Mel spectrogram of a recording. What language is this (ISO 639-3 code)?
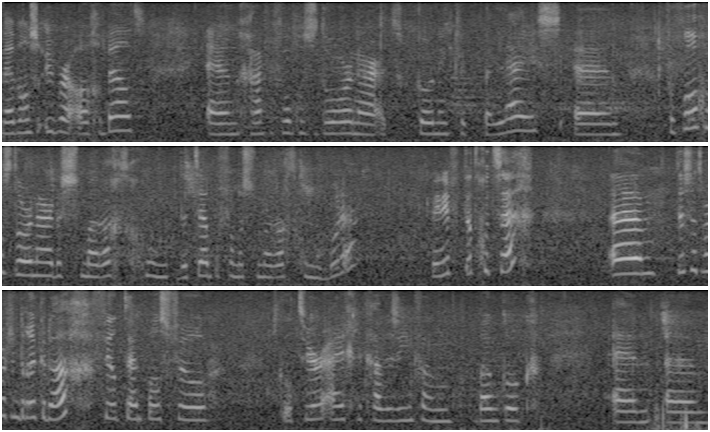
nld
